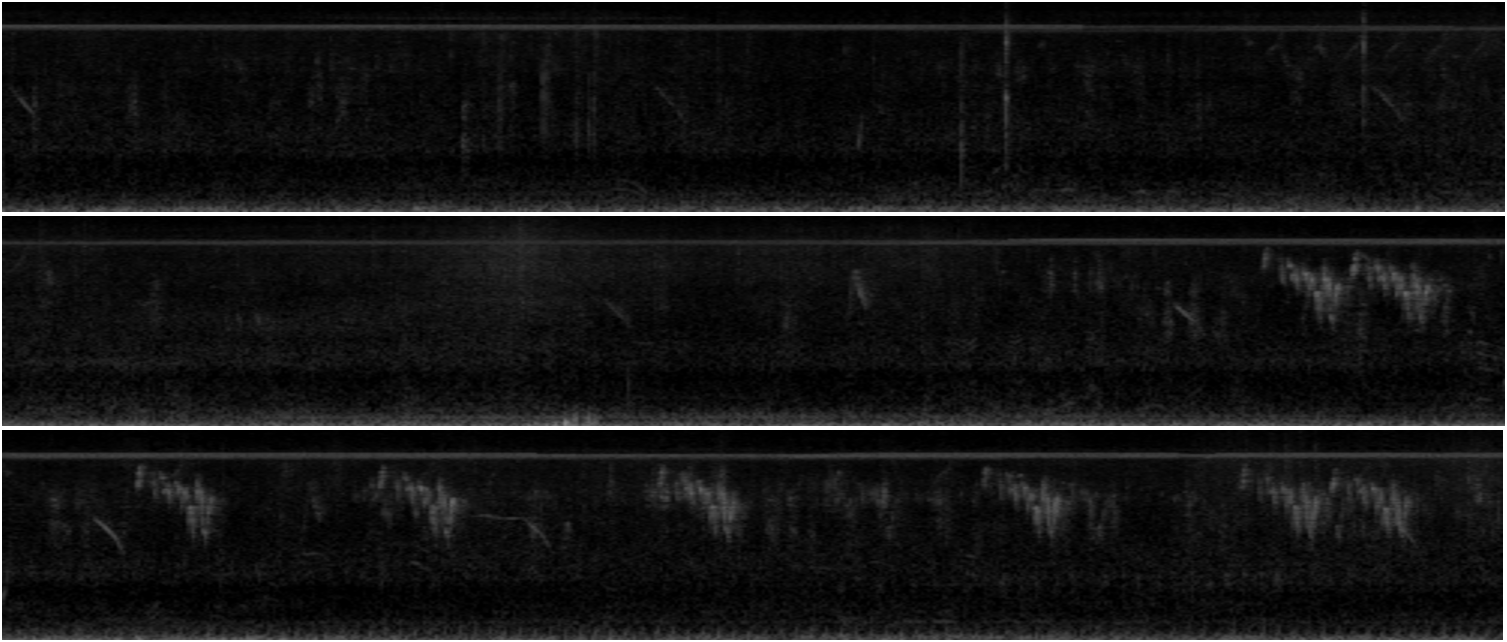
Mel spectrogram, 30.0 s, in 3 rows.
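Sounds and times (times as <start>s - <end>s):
low rumble: 0.0s - 30.0s.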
